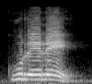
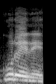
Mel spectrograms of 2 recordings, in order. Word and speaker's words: currere: CURRERE, इसको बोले RRERE, कुरेरे, आप ऐसे बोल सकते हो इसको उच्चारण में कुरेरे, CURRE कुरेरे। और इसका मतलब होता है दौड़ का मैदान, दौड़ का मैदान।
